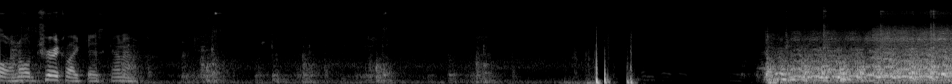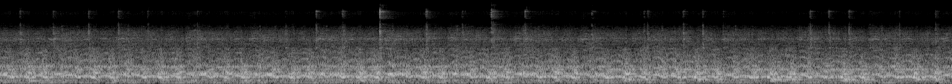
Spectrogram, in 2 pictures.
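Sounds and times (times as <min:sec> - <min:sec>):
diesel engine cranking without firing: 0:07.6 - 0:19.0.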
